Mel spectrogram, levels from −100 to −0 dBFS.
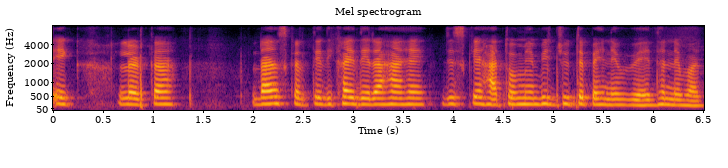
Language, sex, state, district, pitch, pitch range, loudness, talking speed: Hindi, female, Jharkhand, Jamtara, 220 Hz, 210-230 Hz, -19 LUFS, 155 wpm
